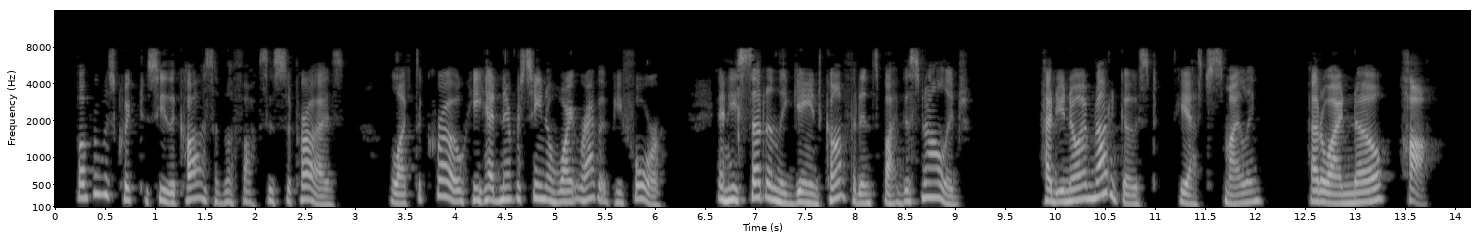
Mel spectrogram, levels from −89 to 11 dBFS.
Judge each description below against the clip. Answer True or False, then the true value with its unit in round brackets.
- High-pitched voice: True (200 Hz)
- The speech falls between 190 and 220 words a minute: True (195 wpm)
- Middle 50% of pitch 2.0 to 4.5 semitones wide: False (5.0 semitones)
